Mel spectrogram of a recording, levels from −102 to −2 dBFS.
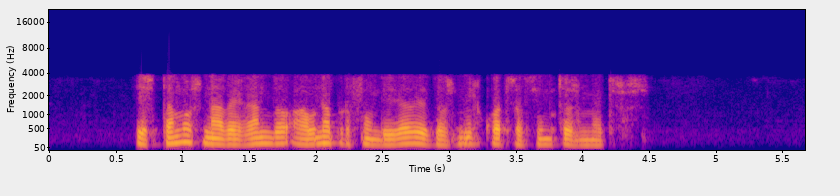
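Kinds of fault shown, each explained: Speex codec: a hoarse, noisy CELP texture across the whole clip with nothing above 3.6 kHz, fitting roughly 11 kbps, grainier than MP3-style swirling artefacts.
VoIP packet loss concealed by the speech codec: around 3.10 to 3.16 s the sound smears into a brief, fading stretch of buzz or coloured noise, pointing to one lost 20 ms frame, not a silent dropout.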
